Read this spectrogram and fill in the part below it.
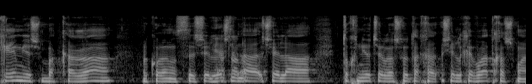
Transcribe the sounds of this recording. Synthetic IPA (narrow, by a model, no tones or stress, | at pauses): χemjeʃbakʰaʁa | bekʰo̞lano̞se̞ʃelaʃelat̪o̞χnijotʃelʁeʃut̪aʃelχevʁatχaʃma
